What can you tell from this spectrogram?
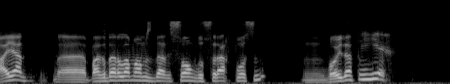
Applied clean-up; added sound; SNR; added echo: neural diffusion model UNIVERSE++.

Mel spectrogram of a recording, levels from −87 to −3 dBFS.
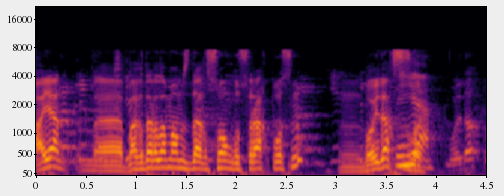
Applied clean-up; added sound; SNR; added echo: none; none; none; none.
